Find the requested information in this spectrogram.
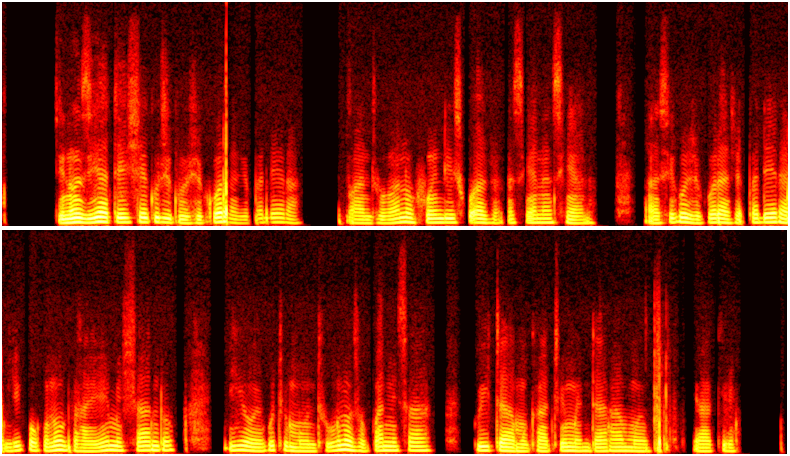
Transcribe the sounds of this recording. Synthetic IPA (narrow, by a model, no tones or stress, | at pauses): tino̞zijate̞ʃe̞kutikuʐiko̞ɾaʐe̞paɗe̞ɾa | ʋantʰuʋano̞fundiswaʐakasijanasijana | a̰sikuʐikoɾaʐe̞paɗe̞ɾandiko̞kuno̞b͡vaje̞miʃando̞ | ijo̞je̞kutimuntʰuːno̞zo̞kwanisa | kuitamukatimwe̞ndaɾamwejaːkʰe̞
